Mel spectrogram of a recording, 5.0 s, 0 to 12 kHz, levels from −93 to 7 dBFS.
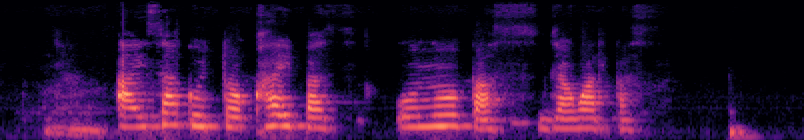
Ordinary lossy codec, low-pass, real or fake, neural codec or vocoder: Opus, 24 kbps; 10.8 kHz; real; none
